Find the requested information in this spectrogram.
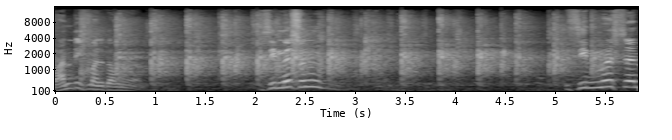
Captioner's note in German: Beifall AfD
